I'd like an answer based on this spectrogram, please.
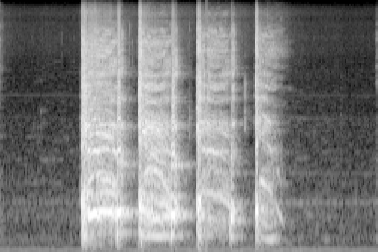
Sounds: Cough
